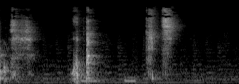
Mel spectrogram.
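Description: A man sniffing close at the food: three short, sharp sniffs or huffs through the nose, about three-quarters of a second apart.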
